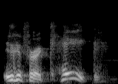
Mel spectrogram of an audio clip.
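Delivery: can't believe she said cake; surprised repeat. Acted.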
